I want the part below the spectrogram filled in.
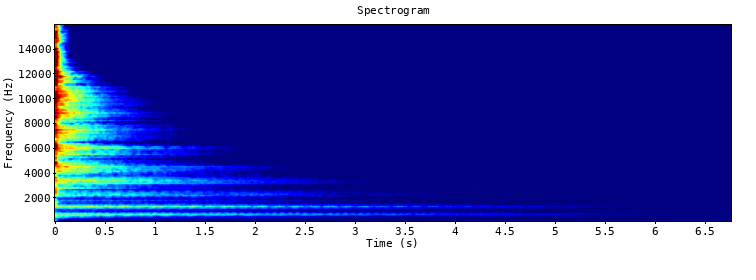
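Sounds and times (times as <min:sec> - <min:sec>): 
ride cymbal: 0:00.0 - 0:03.8.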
